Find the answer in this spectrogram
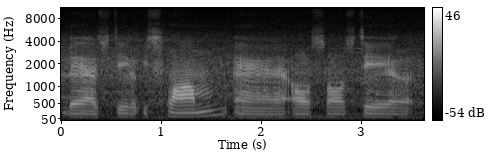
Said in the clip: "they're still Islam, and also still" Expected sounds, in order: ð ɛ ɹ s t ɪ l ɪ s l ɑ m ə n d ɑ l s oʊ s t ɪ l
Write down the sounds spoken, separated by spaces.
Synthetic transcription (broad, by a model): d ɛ s t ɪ l ɪ s l ɑ m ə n ɑ l s oʊ s t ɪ l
